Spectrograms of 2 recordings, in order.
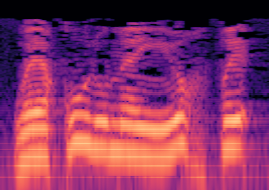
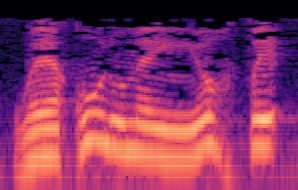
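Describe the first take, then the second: The two takes are said the same way.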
